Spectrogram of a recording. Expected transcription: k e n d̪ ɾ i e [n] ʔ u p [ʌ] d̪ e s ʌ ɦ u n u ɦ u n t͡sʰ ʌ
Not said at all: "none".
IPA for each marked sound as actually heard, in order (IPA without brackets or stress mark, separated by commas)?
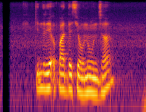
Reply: none, a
